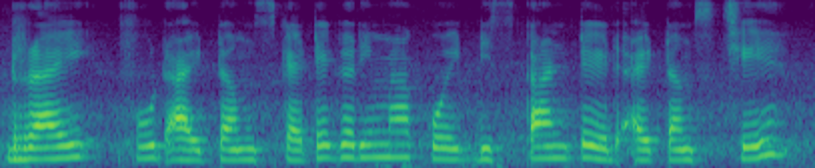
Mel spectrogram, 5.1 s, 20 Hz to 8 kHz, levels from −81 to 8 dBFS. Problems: none marked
